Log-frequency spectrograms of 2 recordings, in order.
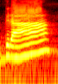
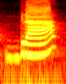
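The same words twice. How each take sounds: First: "gratuito" split slowly as gra-tu-í-to, stressed í; "gratuito" said the wrong way, stress on the í; wrong four-syllable gratuito. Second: "Gratuito" as gra-tui-to, the ui as one syllable; "Gratuito" with the tui diphthong; correct three-syllable gratuito. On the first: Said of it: "Quatro sílabas". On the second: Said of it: "três, três sílabas". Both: Shown as a demonstration.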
